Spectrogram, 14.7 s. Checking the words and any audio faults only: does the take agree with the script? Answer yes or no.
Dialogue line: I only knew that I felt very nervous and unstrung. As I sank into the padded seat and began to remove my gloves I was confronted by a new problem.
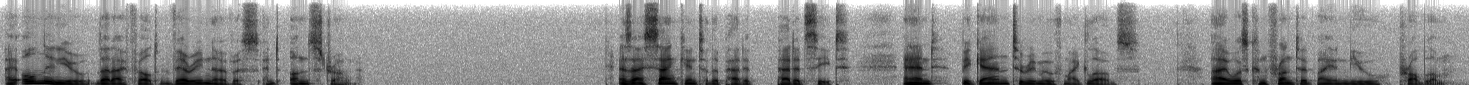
no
